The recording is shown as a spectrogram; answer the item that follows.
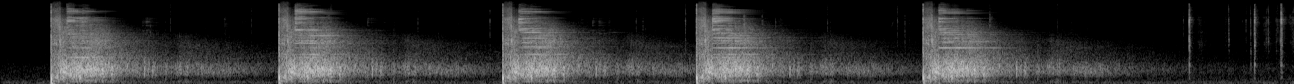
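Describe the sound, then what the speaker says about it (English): Five shots from a Ruger SP101 revolver firing .38 Special ring out against steel targets about 35 yards downrange, each a sharp metallic clang with a long ringing decay, evenly spaced and alone. "We'll shoot a few more of these 38 specials out there at 35 yards"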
